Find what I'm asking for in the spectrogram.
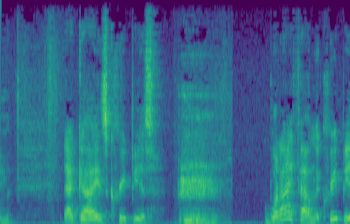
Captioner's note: grunts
